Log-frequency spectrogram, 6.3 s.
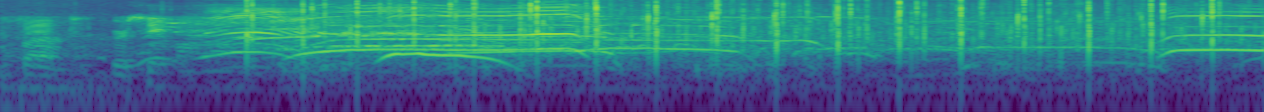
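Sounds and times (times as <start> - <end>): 
speech: 0.3 - 1.2
crowd cheering and applauding at touchdown: 1.0 - 6.3.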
